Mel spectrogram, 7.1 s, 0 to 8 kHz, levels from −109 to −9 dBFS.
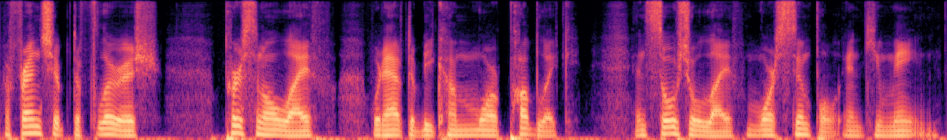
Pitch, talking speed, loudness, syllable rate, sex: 110 Hz, 160 wpm, -19 LUFS, 5.1 syllables/s, male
